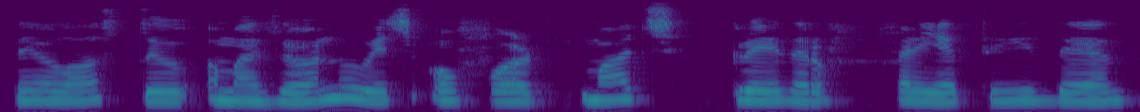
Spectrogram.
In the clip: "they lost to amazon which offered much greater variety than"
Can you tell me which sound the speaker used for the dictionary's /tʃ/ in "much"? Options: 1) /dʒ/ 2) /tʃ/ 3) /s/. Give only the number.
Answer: 2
